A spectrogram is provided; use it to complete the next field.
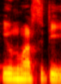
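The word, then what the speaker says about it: university: এ বসার কারণ হচ্ছে এখানে আমরা ইউনিভার্সিটির ইউটা দেখতে পাচ্ছি ভাওয়েল আছে কিন্তু এর উচ্চারণটা কনসোনেন্ট এর মতো এই কারণে এখানে এ বসেছে D number we had eucalyptus tree in front of our house.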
